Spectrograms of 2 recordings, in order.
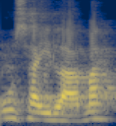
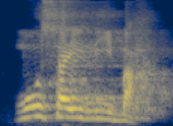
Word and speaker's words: Musailimah: penduduk Yamamah namanya musailimah saya luruskan banyak yang menuliskan namanya Musailamah saya cek di berbagai kitab sirah dijelaskan lamnya di kasrah bukan di fathah jadi yang lebih tepat dibacanya bukan Musailamah tapi musailimah musailimah pemimpin Bani Hanifah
